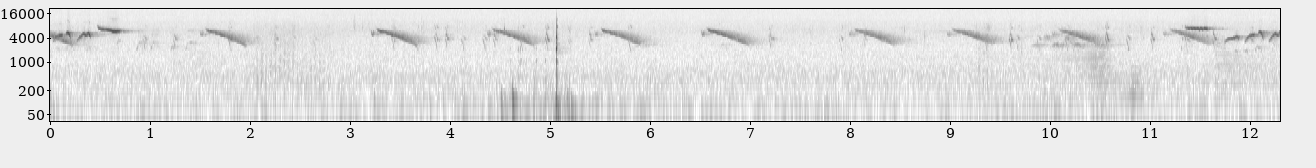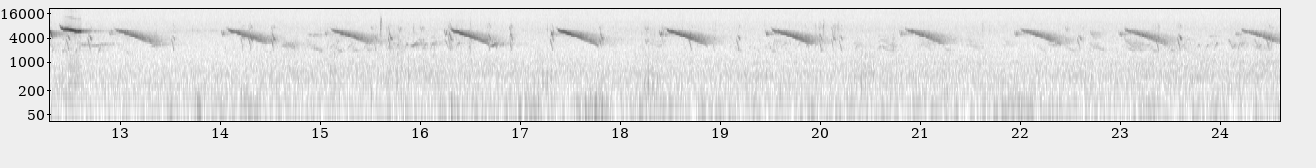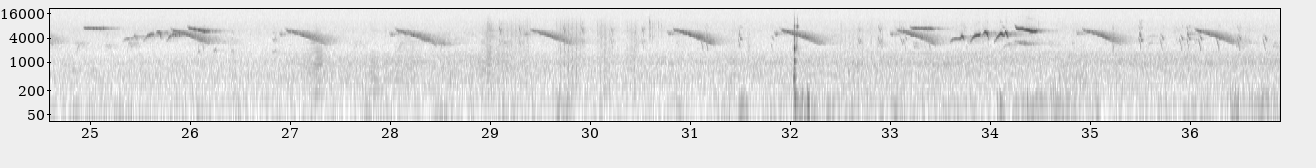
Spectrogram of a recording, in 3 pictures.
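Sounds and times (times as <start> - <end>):
flock of birds chirping: 0.0 - 36.9.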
